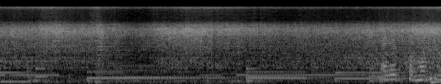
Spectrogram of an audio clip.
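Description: Tomatoes cooking in a pan give off a soft, continuous sizzling hiss that swells slightly toward the end, with faint stirring or scraping and a low hum underneath.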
